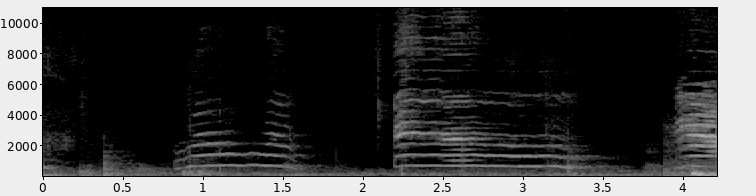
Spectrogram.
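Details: Domestic cat indoors making a few plaintive meows. A short level meow is followed by a longer, steady one of about a second, then a louder burst at the end, with faint room noise between.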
